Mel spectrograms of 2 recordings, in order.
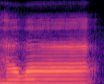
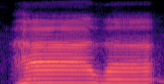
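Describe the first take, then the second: First: The first vowel is said short. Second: The first vowel is said long. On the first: The speaker calls it wrong. "bukan hadza" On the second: The speaker calls it right. "tapi hadza, karena ada yang di dihapus"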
